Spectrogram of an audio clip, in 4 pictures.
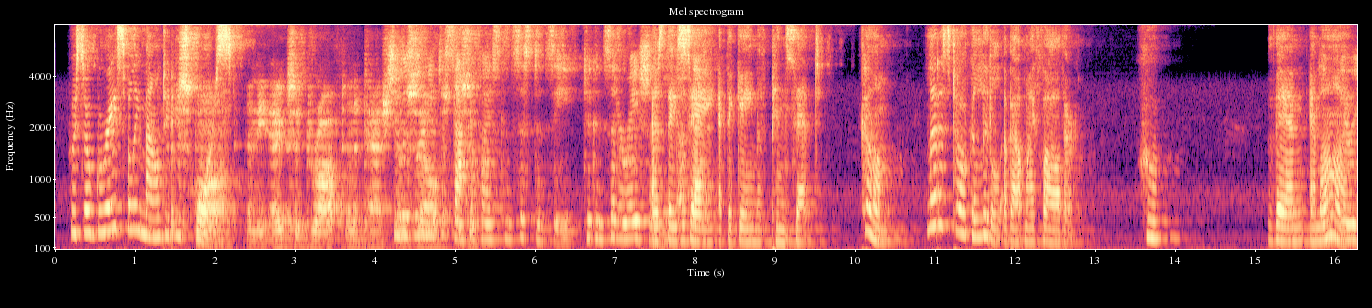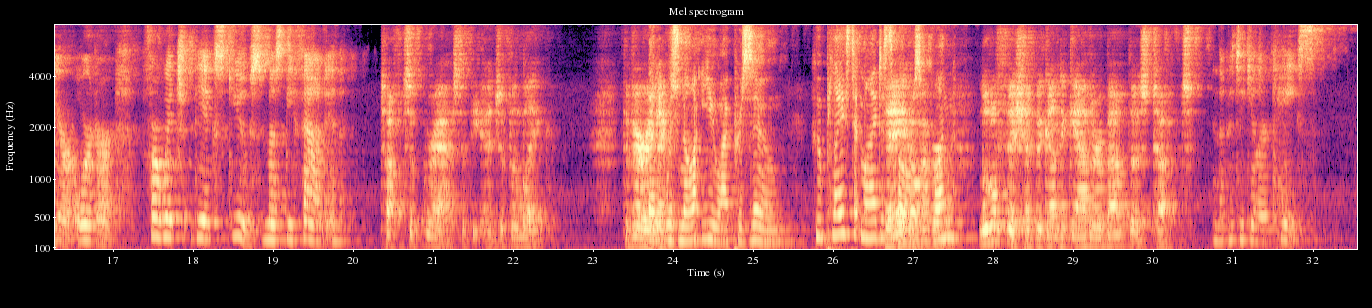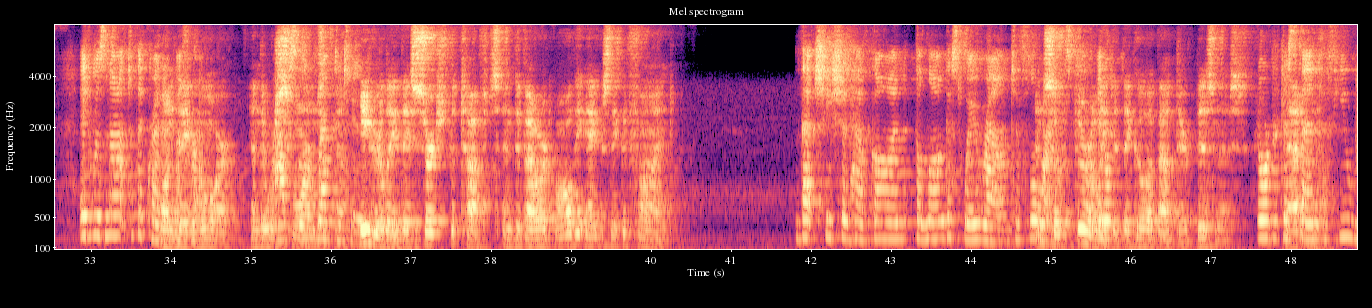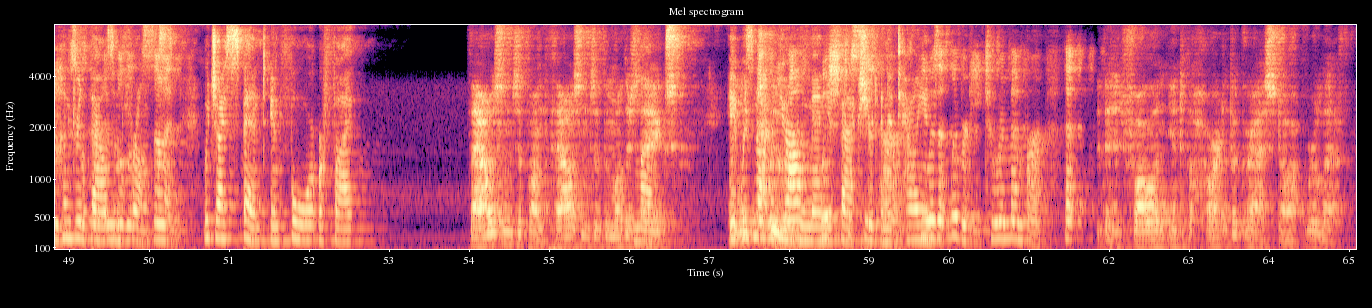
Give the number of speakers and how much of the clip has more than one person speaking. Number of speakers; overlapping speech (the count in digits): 3, about 22%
